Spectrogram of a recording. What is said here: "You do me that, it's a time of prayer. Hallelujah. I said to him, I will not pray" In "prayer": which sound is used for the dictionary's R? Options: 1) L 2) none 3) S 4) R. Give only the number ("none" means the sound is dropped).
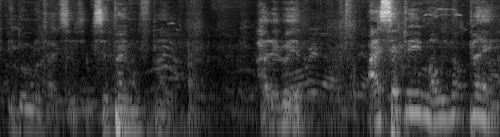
1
